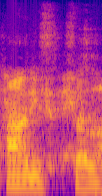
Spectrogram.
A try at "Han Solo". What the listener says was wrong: It is not Hans Solo. It's pronounced... Actually, it's pronounced Han.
